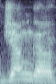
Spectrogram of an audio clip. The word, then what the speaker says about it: Jungo: Yes, it's actually pronounced Jungo, just like welcome to the Jungo.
